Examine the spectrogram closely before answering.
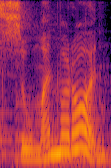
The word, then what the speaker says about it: suman: hi today's recipe is suman or rice rolls is a filipino native delicacy the stress is placed on the last syllable so we say yeah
